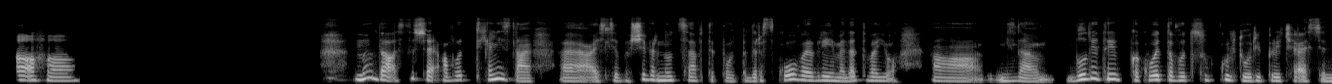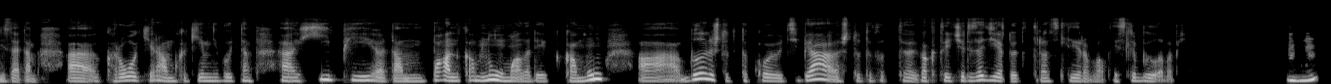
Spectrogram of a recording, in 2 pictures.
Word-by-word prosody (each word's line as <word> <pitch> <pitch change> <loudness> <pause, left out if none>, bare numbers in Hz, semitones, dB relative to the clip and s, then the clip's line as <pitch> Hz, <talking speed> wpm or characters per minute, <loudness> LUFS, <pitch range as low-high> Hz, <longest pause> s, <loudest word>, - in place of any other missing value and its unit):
Ага. 180 -4 +2 2.8
Ну 255 +7 +3
да, 230 -5 +3
слушай, 250 -8 +2
а 180 - -2
вот 200 +3 -4 0.2
я 220 - +1
не 260 +1 +5
знаю, 145 -10 -1 0.3
а, 155 0 0
если 165 - -5
ваще 160 +7 +2
вернуться 190 -3 -1
в 175 - -18
такое 150 - -9
вот - - -25
подростковое 195 +5 -1
время, 180 -3 -1
да, - - -1
твоё. 180 -3 -4 0.4
А, 160 -3 -2
не 210 -8 -4
знаю, 160 +5 -3
был 225 +4 +3
ли 270 0 +2
ты 245 0 +2
в - - -10
какой-то 200 +3 +1
вот 180 -1 -4
субкультуре 190 -4 -3
причастен, 165 - -2
не 75 - -1
знаю, - - -2
там, - - -3 0.3
а, 150 +1 +3
к - - -10
рокерам 165 -2 +1
каким-нибудь 165 +1 -3
там, 165 -1 -3 0.3
а, 165 -2 +3
хиппи, 200 +1 +1
а, - - +2
там, 145 0 -1
панкам, 185 -1 +3
ну, 200 +2 +7
мало 160 -3 +1
ли 145 0 -3
к - - -16
кому? 185 +12 +6 0.3
А, - - +1
было 240 +3 +5
ли 235 - +7
что-то 160 -6 -5
такое 160 -2 -2
у - - -4
тебя, 210 +8 +3
что 155 +1 -3
ты 170 - -11
вот, - - -10 0.2
э, 155 -4 -2
как-то 160 +1 -1
и - - -6
через 175 0 -2
одежду 185 -7 +2
это - - -8
транслировал? 150 0 -5
Если 150 +3 -4
было 160 -2 -2
вообще. - - -12 1.0
Мгм. 180 +4 +6
175 Hz, 160 wpm, -24 LUFS, 160-200 Hz, 2.8 s, ну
